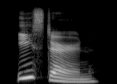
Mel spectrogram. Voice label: "EASTERN", English; 3000 words

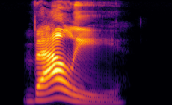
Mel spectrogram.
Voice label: "VALLEY", English; 3000 words

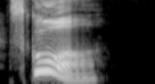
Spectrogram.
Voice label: "SCHOOL", english; 3000 words

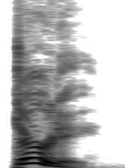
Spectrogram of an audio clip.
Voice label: "dirty", English; 3000 words

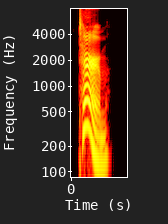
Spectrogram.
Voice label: "term", english; 3000 words

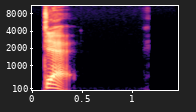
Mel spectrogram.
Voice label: "DEBT", english; 3000 words

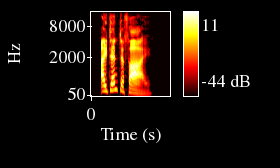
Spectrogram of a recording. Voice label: "identify", English; 3000 words

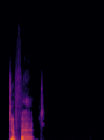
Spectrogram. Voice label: "defend", English; 3000 words

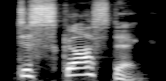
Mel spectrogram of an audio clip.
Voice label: "DISGUSTING", English; 3000 words

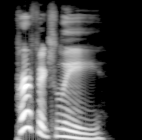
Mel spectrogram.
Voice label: "perfectly", English; 3000 words

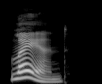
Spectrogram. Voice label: "LAND", english; 3000 words

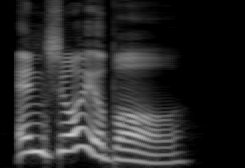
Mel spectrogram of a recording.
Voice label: "ENJOYABLE", english; 3000 words

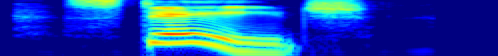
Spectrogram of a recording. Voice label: "STAGE", english; 3000 words

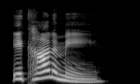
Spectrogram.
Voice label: "ECONOMY", english; 3000 words

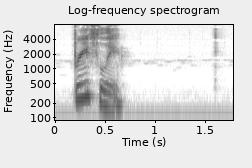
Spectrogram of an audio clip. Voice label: "BRIEFLY", english; 3000 words

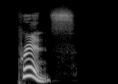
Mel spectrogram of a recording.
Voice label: "prince", English; 3000 words

